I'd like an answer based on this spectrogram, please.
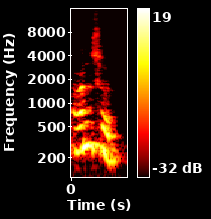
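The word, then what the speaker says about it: answer: देखिए यहाँ पर आंसर, आंसर, ठीक है, आंसर। देखिए जनरली क्या है कि एस के बाद जब डब्ल्यू होता है ना तो वो साइलेंट होता है।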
